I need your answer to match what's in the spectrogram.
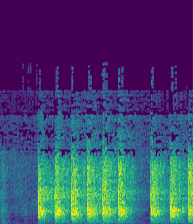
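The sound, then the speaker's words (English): A hammer knocks in a steady run of about six sharp, loud blows, pauses briefly, then strikes three more times at the same brisk pace, with no voices, as someone builds a coaster. “Say, would you hand me that hammer there, officer?”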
